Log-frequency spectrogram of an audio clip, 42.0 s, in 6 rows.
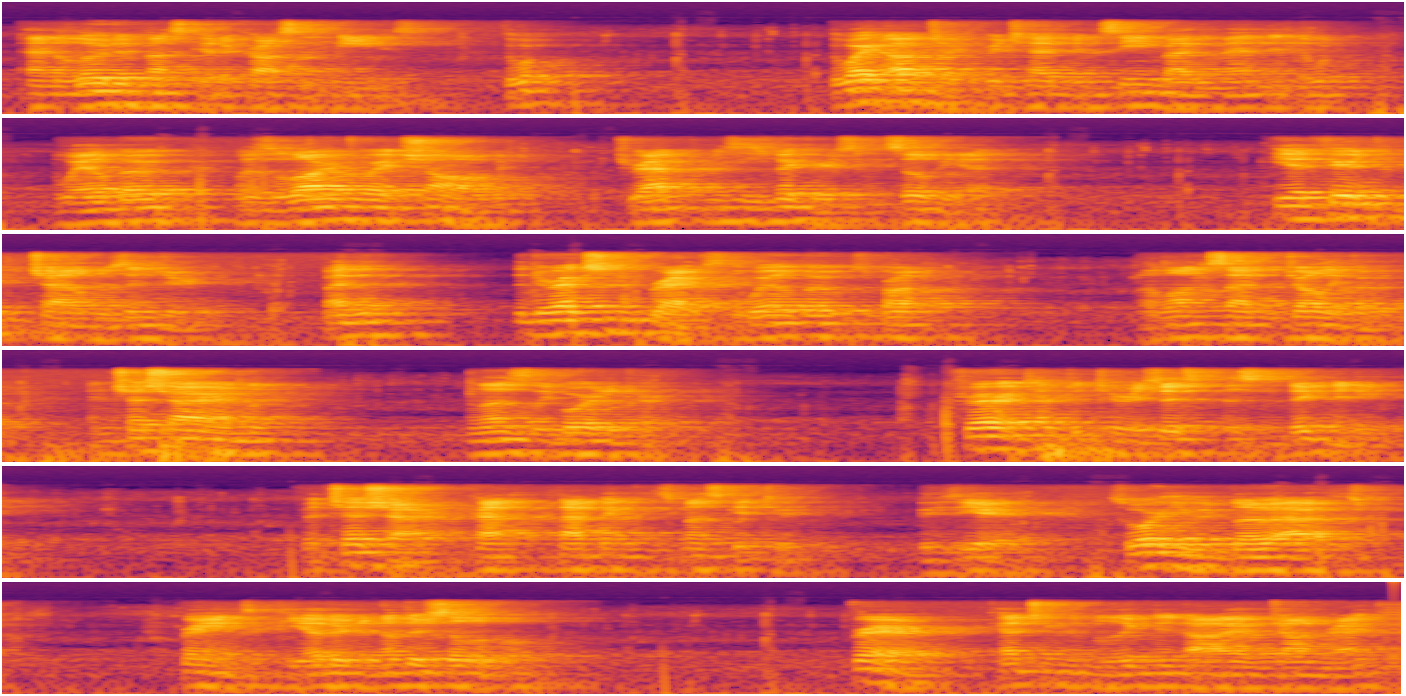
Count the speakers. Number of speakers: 1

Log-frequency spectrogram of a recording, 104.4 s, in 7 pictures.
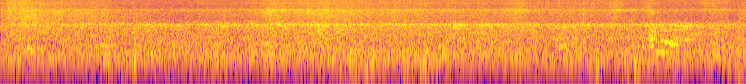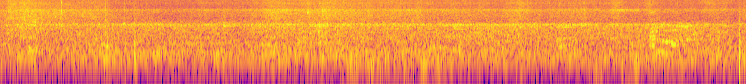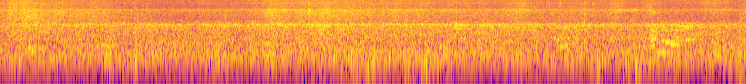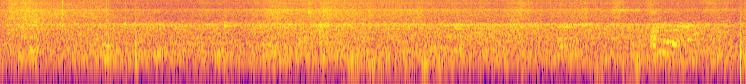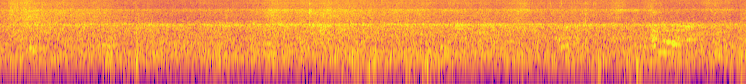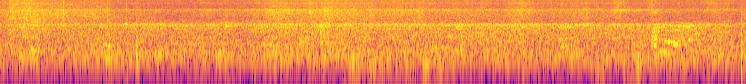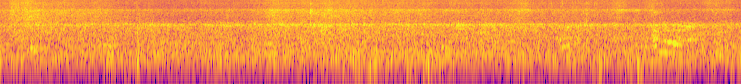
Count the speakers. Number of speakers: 0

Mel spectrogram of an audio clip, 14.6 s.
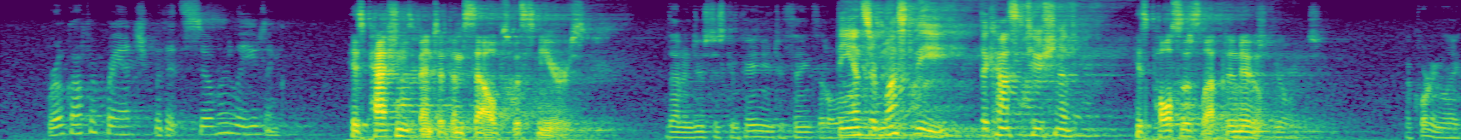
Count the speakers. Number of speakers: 4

